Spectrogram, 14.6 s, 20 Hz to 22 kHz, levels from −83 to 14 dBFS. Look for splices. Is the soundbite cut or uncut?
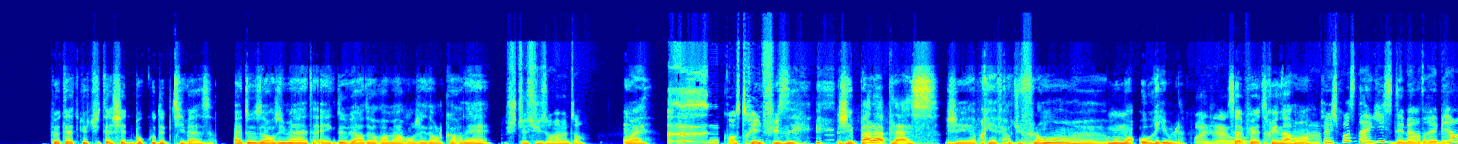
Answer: cut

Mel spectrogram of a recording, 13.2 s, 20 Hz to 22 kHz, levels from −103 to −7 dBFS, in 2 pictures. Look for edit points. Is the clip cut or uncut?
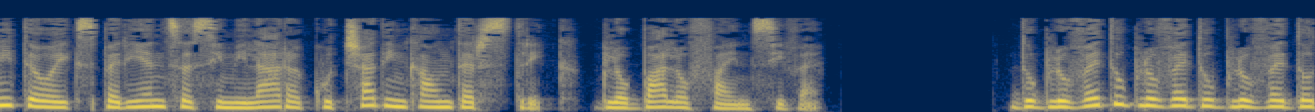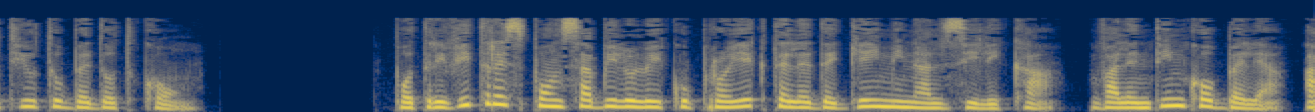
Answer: uncut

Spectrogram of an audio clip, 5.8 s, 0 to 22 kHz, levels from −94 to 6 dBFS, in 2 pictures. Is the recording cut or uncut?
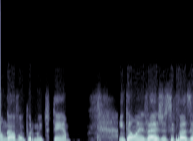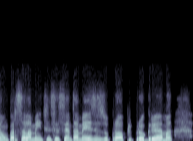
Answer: cut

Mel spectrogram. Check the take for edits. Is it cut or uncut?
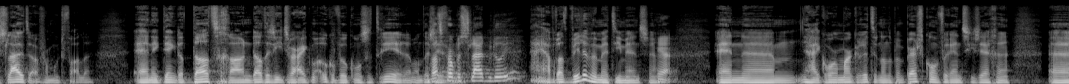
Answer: cut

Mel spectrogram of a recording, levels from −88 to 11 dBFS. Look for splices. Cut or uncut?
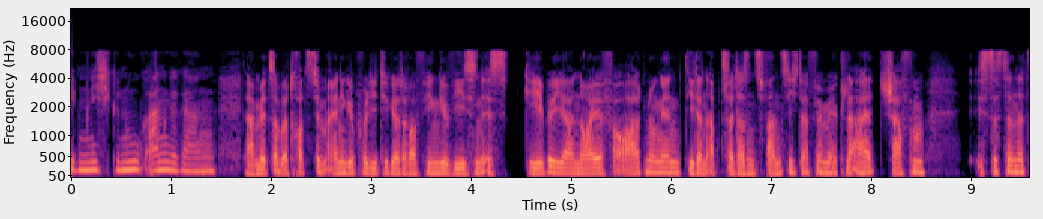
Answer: cut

